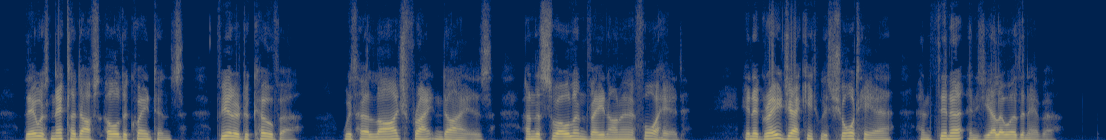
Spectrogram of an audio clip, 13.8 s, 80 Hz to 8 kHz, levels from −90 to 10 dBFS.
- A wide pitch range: No, average, 3.9 semitones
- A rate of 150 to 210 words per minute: No, average, 140 wpm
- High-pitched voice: No, medium, 140 Hz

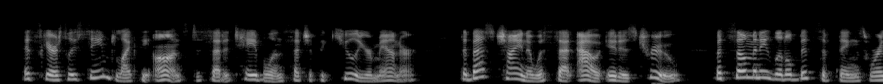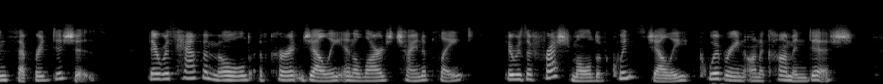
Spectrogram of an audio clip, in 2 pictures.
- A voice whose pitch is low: No, high, 210 Hz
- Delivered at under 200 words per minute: No, fast, 205 wpm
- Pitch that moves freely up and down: Yes, wide, 6.2 semitones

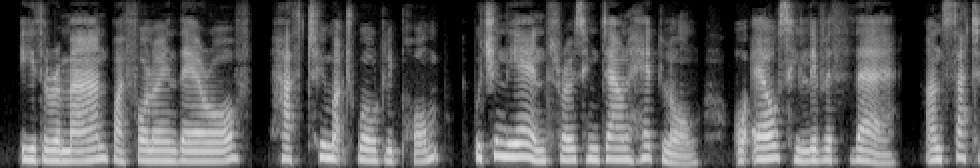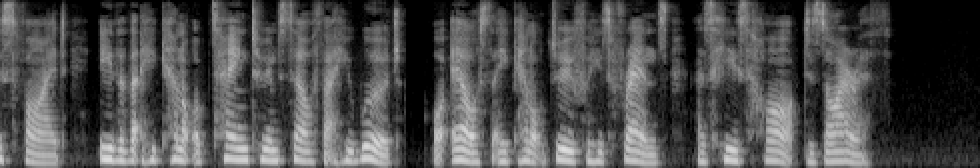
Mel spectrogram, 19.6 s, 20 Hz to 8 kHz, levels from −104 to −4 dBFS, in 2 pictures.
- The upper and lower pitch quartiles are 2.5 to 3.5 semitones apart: Yes, average, 2.8 semitones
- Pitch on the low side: No, medium, 175 Hz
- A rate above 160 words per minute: No, average, 145 wpm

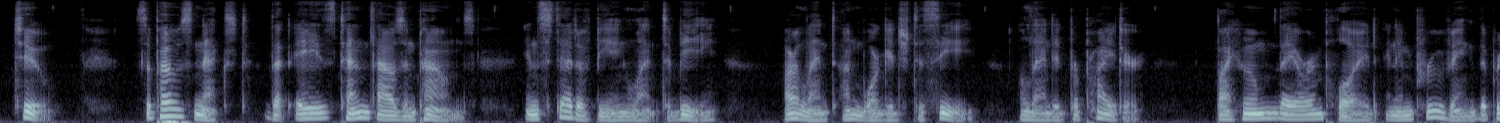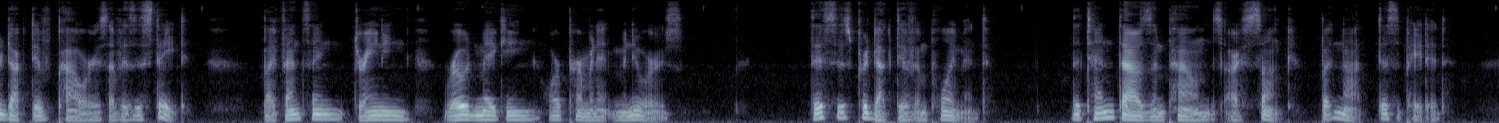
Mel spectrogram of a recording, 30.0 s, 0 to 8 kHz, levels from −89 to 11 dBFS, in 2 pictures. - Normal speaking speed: No, slow, 115 wpm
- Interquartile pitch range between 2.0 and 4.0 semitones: No, average, 4.7 semitones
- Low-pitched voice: Yes, very low, 95 Hz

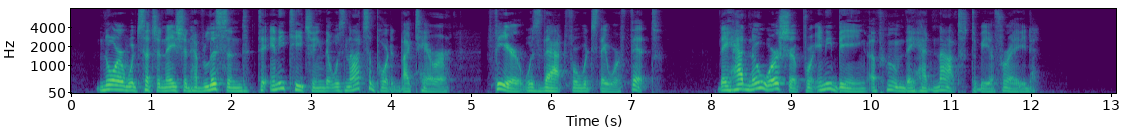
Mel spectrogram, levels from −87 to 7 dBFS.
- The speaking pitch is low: Yes, low, 120 Hz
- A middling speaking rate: Yes, average, 180 wpm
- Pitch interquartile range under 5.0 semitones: No, wide, 5.4 semitones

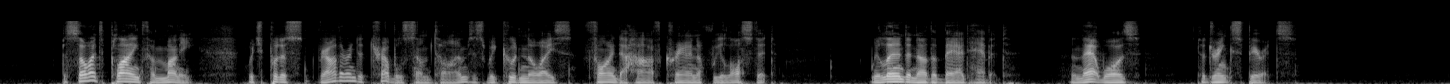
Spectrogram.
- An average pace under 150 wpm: Yes, average, 140 wpm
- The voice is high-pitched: No, very low, 90 Hz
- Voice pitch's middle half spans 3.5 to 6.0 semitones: Yes, average, 4.1 semitones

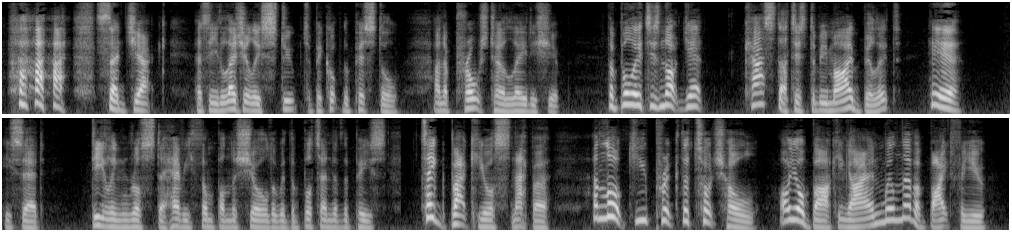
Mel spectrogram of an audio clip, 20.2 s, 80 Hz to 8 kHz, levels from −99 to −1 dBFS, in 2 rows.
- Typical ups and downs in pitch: No, wide, 6.8 semitones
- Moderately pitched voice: Yes, medium, 145 Hz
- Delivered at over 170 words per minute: Yes, average, 195 wpm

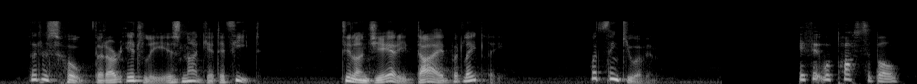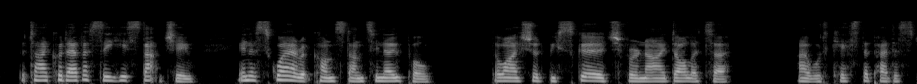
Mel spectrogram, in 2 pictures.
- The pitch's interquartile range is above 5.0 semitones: Yes, wide, 5.6 semitones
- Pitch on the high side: No, medium, 150 Hz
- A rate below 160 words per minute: No, average, 165 wpm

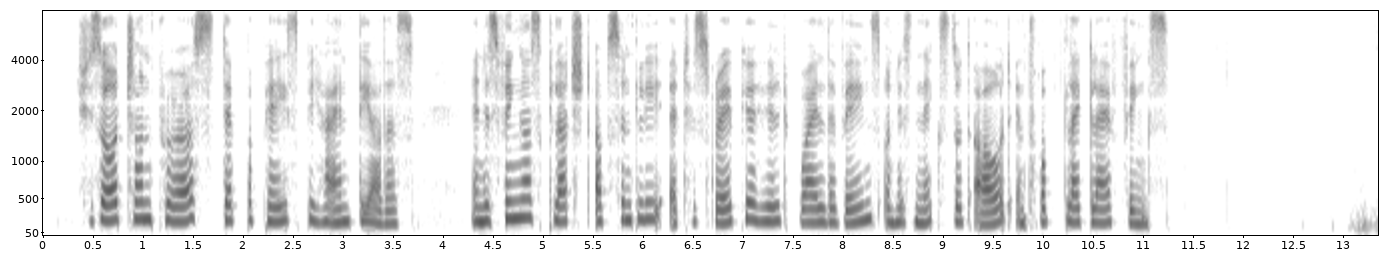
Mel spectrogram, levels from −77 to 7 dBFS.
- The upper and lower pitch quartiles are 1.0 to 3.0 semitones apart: Yes, narrow, 2.6 semitones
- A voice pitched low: No, high, 195 Hz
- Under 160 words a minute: Yes, average, 145 wpm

